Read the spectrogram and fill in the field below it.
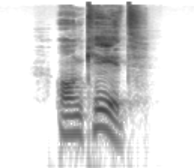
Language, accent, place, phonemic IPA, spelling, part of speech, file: German, Germany, Berlin, /ãˈkɛːt(ə)/, Enquete, noun, De-Enquete.ogg
- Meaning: 1. an enquiry or survey conducted by a parliamentary body, in order to prepare or review legislation 2. short for Enquetekommission 3. a survey, enquiry, investigation in general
